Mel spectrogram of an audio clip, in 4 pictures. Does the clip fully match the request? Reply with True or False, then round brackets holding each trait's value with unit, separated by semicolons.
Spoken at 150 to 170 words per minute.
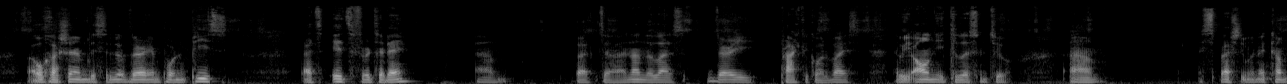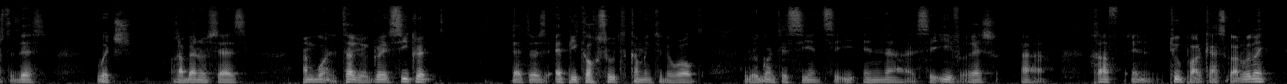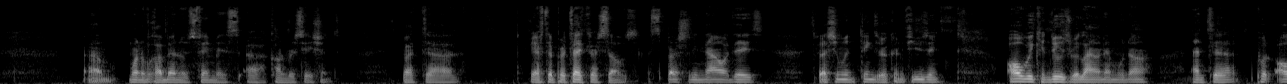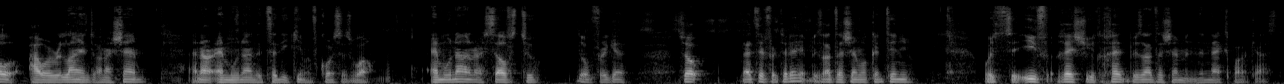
True (165 wpm)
